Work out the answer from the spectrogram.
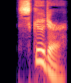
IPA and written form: skˈutɚ (scooter)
